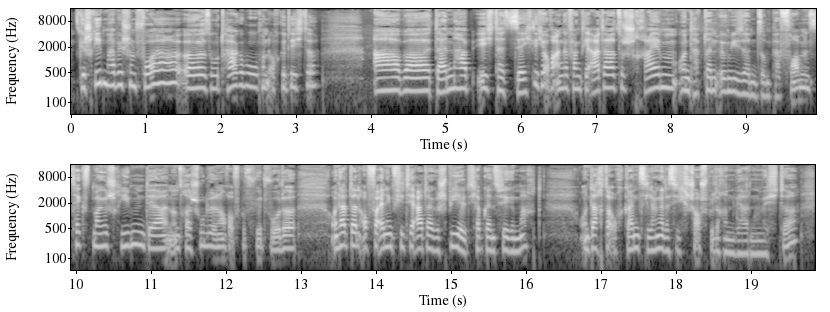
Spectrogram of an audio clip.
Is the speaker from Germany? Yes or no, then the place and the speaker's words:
yes; Wismar, Mecklenburg-Vorpommern, Germany; ich bin immer tatsächlich in der Innenstadt von Wismar aufgewachsen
